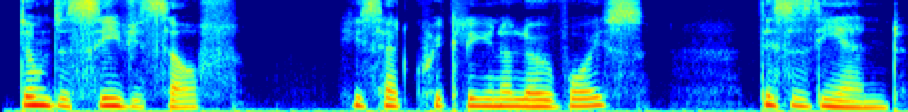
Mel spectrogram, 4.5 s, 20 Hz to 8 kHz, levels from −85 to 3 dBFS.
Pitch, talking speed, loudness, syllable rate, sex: 185 Hz, 185 wpm, -20 LUFS, 5.7 syllables/s, female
